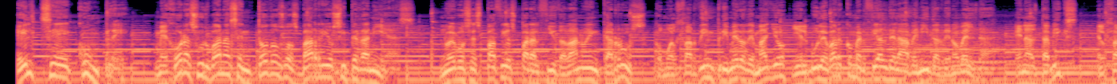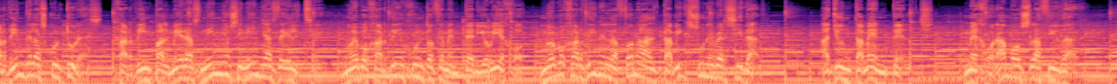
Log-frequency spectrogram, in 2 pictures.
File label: Commercial Political; Elche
